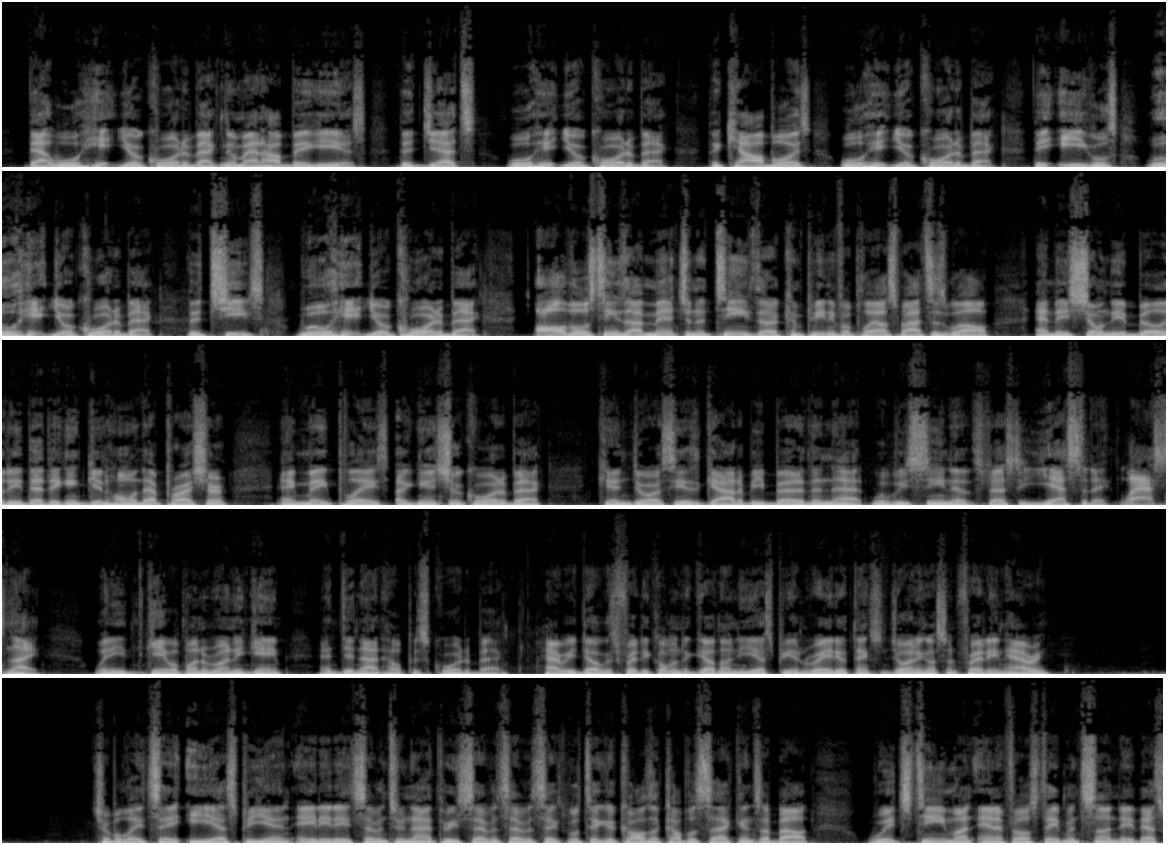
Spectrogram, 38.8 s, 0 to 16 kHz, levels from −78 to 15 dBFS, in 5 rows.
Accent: American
